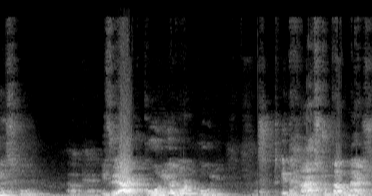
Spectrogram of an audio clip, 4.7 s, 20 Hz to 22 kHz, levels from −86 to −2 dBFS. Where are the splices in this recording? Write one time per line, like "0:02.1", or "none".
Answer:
0:03.4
